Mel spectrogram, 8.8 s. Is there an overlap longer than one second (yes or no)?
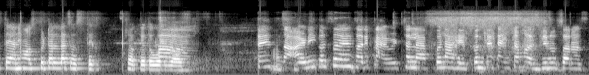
no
